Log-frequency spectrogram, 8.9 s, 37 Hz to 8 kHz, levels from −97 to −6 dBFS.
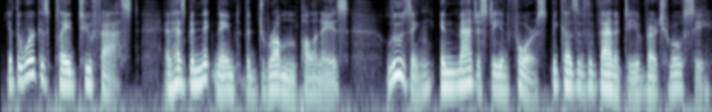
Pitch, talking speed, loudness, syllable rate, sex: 115 Hz, 170 wpm, -22 LUFS, 5.0 syllables/s, male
